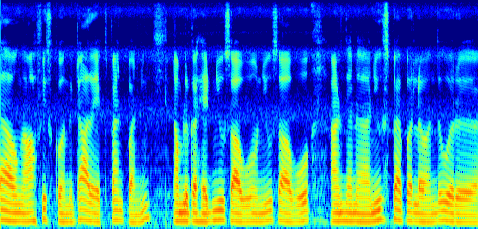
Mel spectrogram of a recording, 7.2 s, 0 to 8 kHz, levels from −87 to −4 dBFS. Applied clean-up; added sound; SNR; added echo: none; none; none; none.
